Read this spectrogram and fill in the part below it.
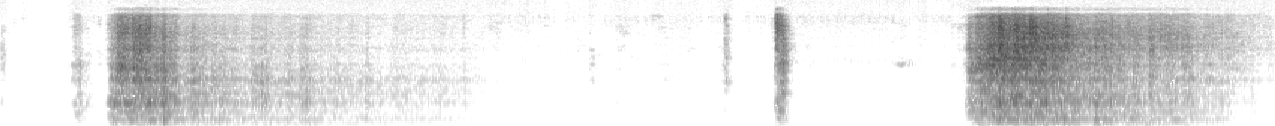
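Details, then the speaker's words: Model train locomotive motor, dead and straining one way, but in the other direction two short bursts of light high whirring spinning down freely, running fine; owner next plans to replace the brushes. "But it's not a happy bunny. But then in the other direction, as you can hear, it's fine."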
